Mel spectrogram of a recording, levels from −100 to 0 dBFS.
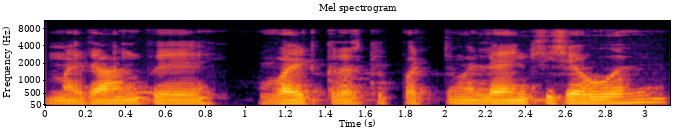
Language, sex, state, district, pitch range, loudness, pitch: Hindi, male, Chhattisgarh, Raipur, 110-115 Hz, -17 LUFS, 110 Hz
